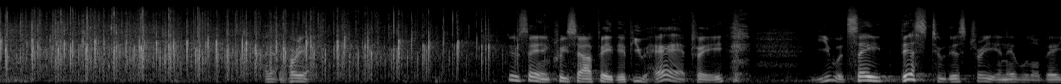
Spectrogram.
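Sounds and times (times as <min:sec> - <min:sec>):
congregation applauding: 0:00.0 - 0:05.8
speech: 0:02.6 - 0:03.3, 0:05.1 - 0:07.6, 0:08.2 - 0:10.5.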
